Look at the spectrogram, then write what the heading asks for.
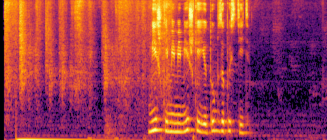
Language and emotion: Russian, neutral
